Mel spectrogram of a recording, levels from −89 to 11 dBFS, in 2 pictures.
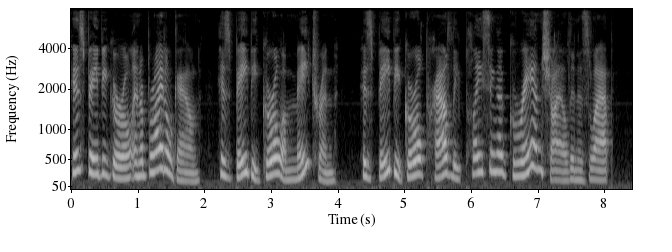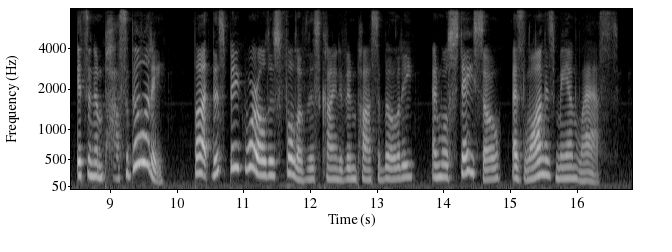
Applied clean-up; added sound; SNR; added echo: none; none; none; none.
